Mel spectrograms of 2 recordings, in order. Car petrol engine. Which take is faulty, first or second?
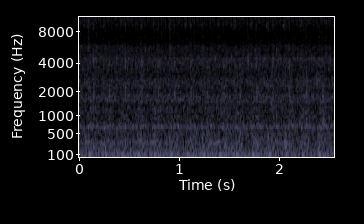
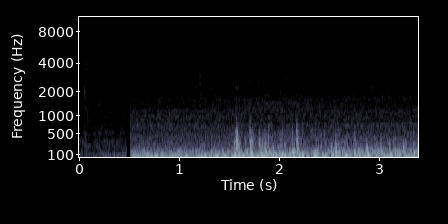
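first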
